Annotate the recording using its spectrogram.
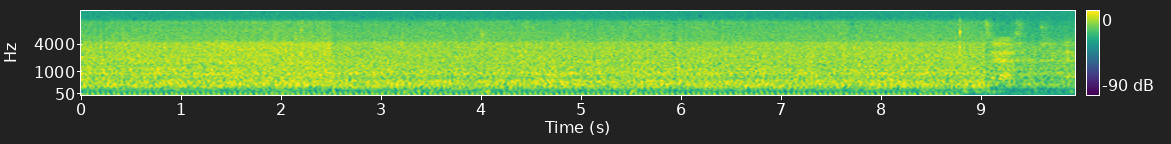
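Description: An air compressor motor runs with a loud, steady roar.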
